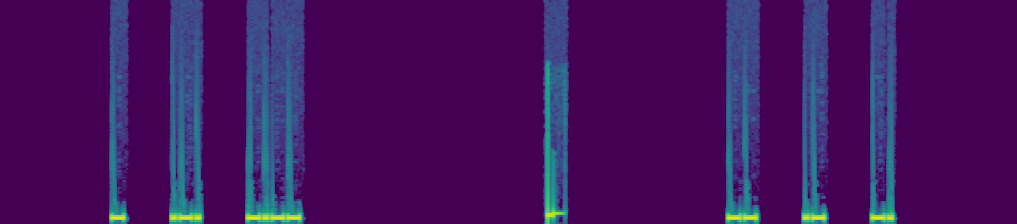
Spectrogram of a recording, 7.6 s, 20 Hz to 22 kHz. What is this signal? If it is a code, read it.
Morse code, heard as a keyed tone, about 40 wpm, spaced as for 19 wpm, 700 Hz. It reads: TRY MAN
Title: 4x Character Spacing - Top 200 Words - 40wpm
